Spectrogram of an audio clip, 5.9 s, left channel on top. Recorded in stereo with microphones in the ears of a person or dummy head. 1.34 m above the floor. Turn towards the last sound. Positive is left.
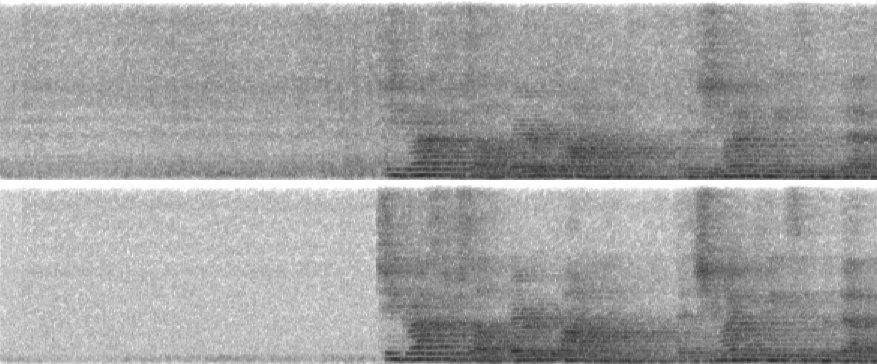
turn(degrees=-45)  # may be behind; listen again after turning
